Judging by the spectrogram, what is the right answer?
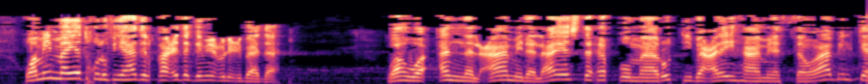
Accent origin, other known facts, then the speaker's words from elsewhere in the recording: Egypt; نحن مدينتي وأيضا غالب مصر المصريون هكذا ينطقونها جيم، نقول جمل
